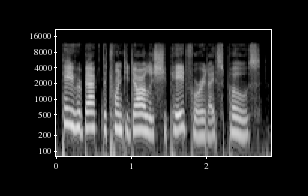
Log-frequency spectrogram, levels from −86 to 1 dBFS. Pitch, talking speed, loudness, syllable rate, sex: 240 Hz, 250 wpm, -19 LUFS, 6.5 syllables/s, female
